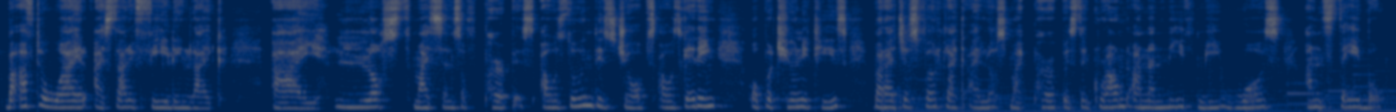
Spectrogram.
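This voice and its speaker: A woman's voice: medium pitch, steady tone, measured pace, mellow, husky. A woman in her thirties, born in Uganda, giving an earnest motivational talk on a live stream and dropping to a whisper for emphasis. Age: 30s. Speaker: motivational speaker.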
